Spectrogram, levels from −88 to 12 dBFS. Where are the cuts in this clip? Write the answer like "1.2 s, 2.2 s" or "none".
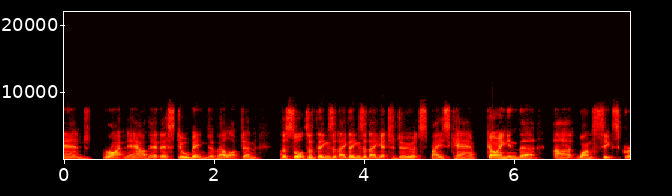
2.9 s, 3.8 s, 5.5 s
